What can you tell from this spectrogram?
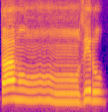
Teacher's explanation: নুন সাকিনের পরে হুরুফে ইকফা 15টি অক্ষরের মধ্যে জাল এসছে, তাই নুন সাকিনের আওয়াজকে নাকে তুলে একালি পরিমাণ গুণনা করে পড়তে হবে, একে ইকফা বলে। জালের নিচে জের এসছে, যেটি হলো হারাকাত, হারাকাতের পড়াকে তাড়াতাড়ি পড়তে হবে, টান দেওয়া নিষেধ।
